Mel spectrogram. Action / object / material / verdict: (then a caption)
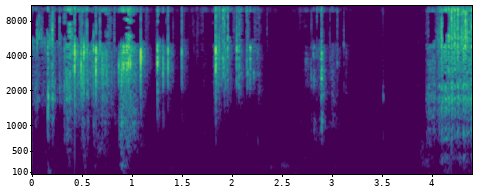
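scrape / bar of soap scraped with a metal blade / soap / none. A solid, hand-sized oval pink soap bar is held in the hand and scored and scraped with a metal utility blade, with a purple bar lying untouched below. Bright, crisp scraping and crunchy tearing strokes come in bursts with short quiet gaps, ending in a louder, sustained scrape.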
